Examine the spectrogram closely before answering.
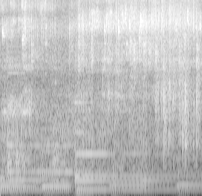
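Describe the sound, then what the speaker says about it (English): Garlic frying in oil in a metal pan over medium heat for a Filipino breakfast, a steady bright sizzle that stays close and continuous, with faint low tones underneath. "What we want is kind of like infuse the oil with the garlic."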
